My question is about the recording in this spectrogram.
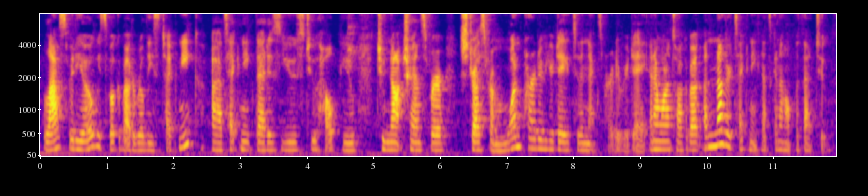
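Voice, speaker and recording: Therapist lady telling a story, friendly and chatty, kinda low gravelly voice. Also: brisk, hardly any pauses, a little hiss or hum. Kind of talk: storytelling explanation for viewers.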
